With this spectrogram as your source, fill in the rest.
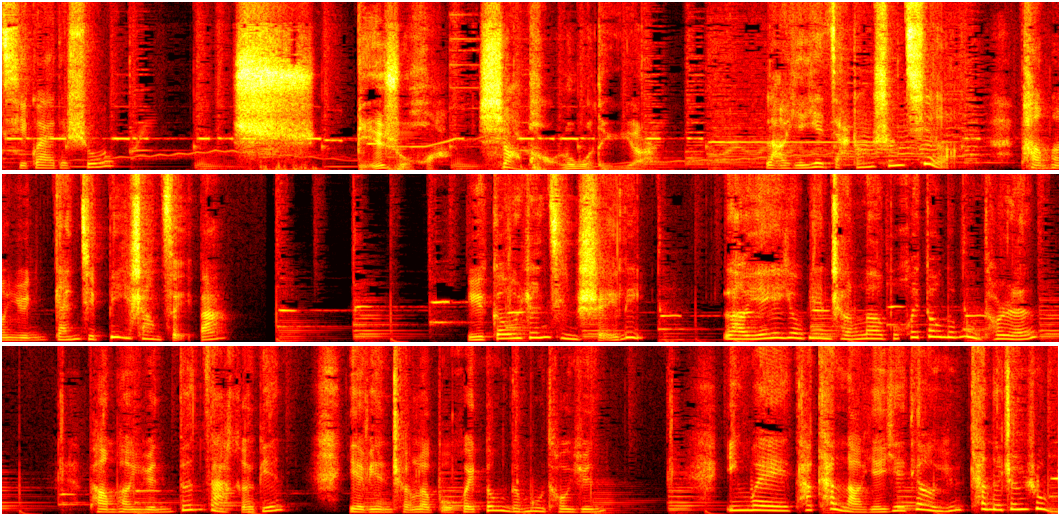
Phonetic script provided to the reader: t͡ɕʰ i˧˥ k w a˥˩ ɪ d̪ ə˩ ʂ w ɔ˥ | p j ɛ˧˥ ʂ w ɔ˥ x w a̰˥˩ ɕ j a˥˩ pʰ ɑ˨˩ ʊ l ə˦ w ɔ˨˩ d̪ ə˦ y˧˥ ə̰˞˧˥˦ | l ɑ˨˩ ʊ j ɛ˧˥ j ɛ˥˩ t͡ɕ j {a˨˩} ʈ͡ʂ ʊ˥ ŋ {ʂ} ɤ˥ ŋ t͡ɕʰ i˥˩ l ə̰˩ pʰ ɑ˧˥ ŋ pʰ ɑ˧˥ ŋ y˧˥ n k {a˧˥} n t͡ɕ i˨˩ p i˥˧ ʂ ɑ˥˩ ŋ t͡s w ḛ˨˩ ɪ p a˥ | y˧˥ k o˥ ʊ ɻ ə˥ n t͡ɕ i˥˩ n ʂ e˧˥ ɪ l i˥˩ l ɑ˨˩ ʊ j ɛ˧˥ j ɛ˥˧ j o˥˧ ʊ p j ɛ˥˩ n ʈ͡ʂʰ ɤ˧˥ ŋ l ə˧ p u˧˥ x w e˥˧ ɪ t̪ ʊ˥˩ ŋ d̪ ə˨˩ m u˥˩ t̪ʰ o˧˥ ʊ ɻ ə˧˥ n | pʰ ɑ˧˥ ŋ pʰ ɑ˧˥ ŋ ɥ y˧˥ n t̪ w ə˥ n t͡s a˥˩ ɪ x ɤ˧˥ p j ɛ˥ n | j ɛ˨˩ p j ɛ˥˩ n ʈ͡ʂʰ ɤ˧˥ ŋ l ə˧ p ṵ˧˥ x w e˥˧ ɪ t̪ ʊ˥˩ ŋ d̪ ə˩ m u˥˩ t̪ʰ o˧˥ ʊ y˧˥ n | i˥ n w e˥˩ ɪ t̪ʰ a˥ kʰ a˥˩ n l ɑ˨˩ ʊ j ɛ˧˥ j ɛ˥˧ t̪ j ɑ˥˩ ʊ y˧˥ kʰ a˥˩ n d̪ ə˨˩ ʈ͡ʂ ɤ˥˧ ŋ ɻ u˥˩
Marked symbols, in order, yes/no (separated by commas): yes, yes, yes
